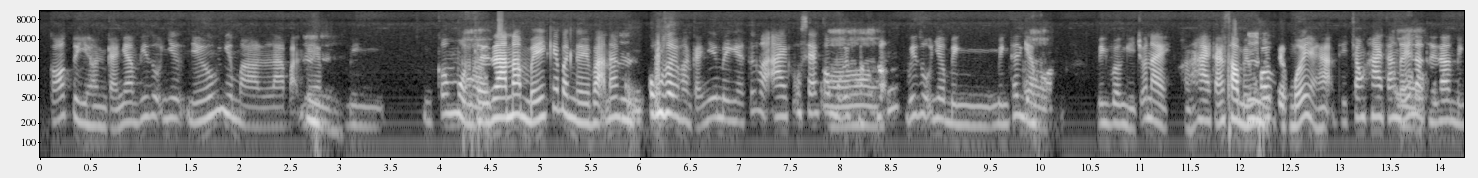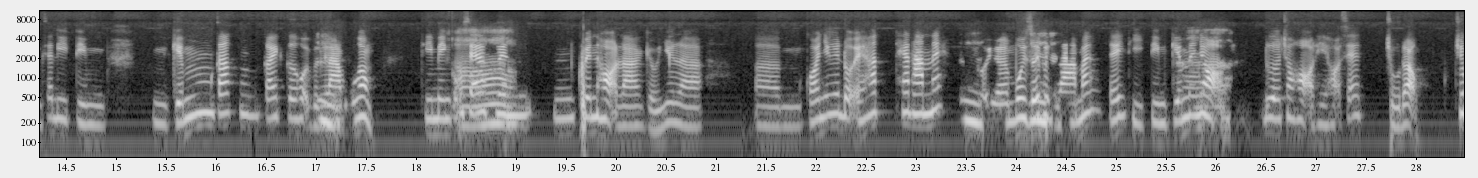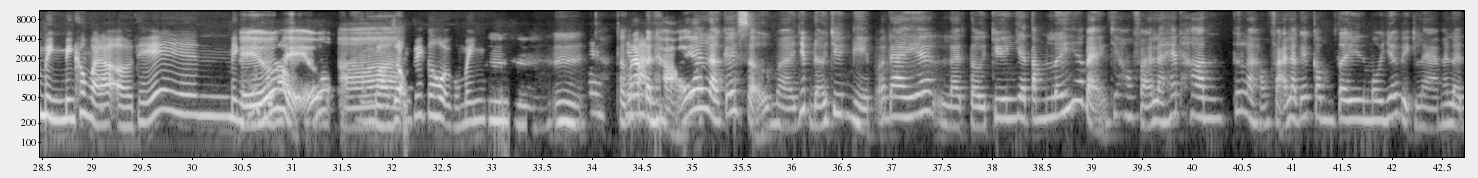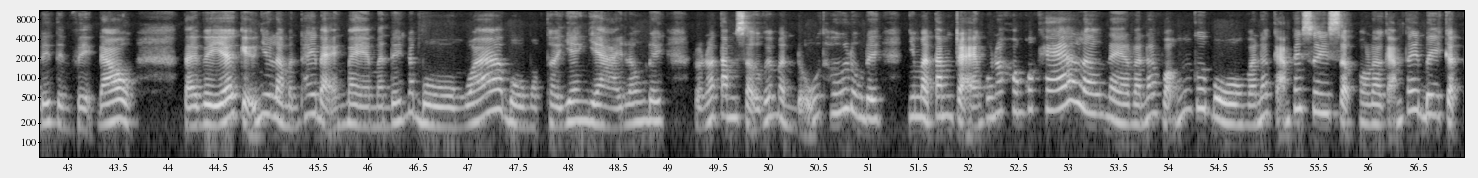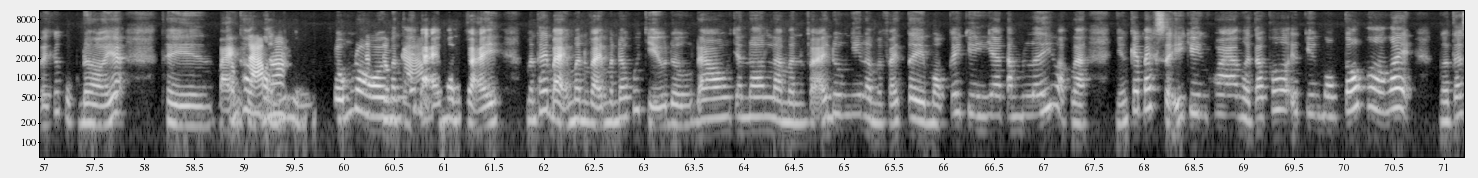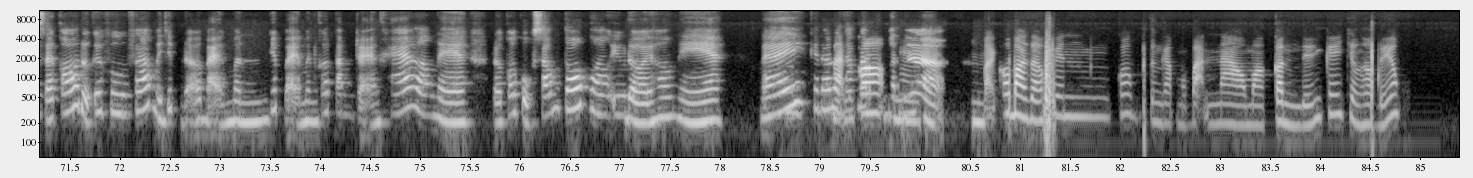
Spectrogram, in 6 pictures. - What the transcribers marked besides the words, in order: static; distorted speech; tapping; other background noise; in English: "hất headhunt"; "head-" said as "hất"; unintelligible speech; in English: "headhunt"; "lên" said as "lơn"
- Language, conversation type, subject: Vietnamese, unstructured, Làm thế nào để bạn có thể hỗ trợ bạn bè khi họ đang buồn?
